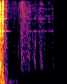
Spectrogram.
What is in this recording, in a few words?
Concrete Chunk Drop; rocks & dirt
